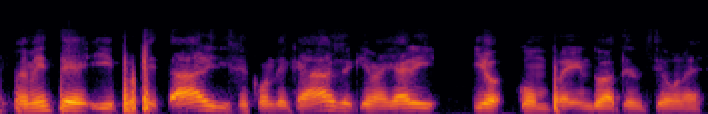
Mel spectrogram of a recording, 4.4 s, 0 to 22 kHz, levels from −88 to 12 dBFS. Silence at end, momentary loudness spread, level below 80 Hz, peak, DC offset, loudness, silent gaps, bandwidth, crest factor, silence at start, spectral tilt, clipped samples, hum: 0.05 s; 12 LU; -60 dBFS; 0 dBFS; under 0.1%; -18 LUFS; none; 5.6 kHz; 18 dB; 0.1 s; -9 dB/octave; under 0.1%; none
